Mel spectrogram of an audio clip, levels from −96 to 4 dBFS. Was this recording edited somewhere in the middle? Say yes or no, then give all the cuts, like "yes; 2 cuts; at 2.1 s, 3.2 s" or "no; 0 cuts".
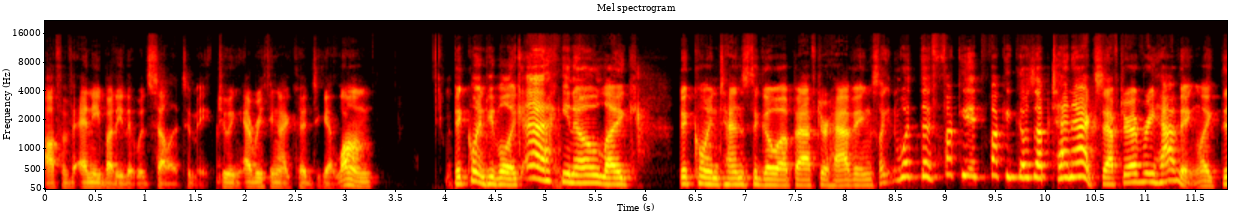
yes; 1 cut; at 1.7 s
